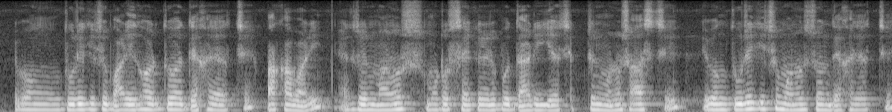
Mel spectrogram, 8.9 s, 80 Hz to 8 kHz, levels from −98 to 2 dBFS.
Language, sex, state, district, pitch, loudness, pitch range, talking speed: Bengali, male, West Bengal, Paschim Medinipur, 145 Hz, -16 LUFS, 140-150 Hz, 180 wpm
